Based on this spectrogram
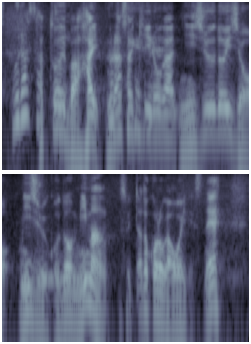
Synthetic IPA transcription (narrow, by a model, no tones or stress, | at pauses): ɾt̪at̪o̞e̞baɦaimɯ̟ɾasakʲiɾo̞ɡaɲ̟iʑɨːd̪o̞iʑo̞̰ːɲ̟iʑɨːɡo̞d̪o̞mʲimã̰ŋso̞ːit̪ːat̪o̞ko̞ɾo̞ɡao̞ːid̪e̞sɨ̥ne̞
